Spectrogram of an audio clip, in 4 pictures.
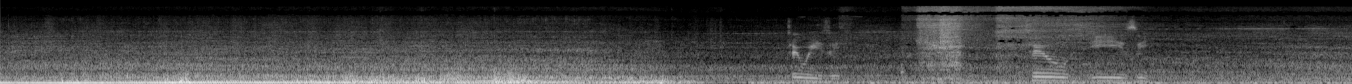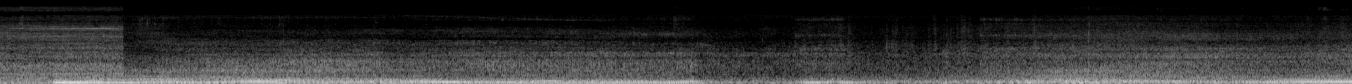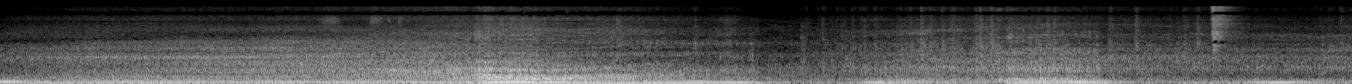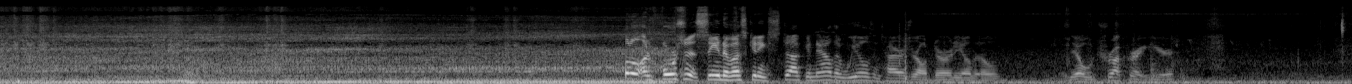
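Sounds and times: wheel loader engine under load: 0:00.0 - 0:47.8
semi truck diesel engine: 0:00.0 - 0:54.0.

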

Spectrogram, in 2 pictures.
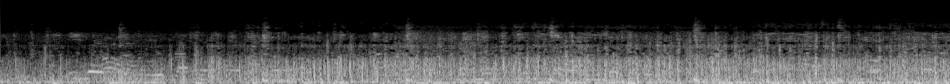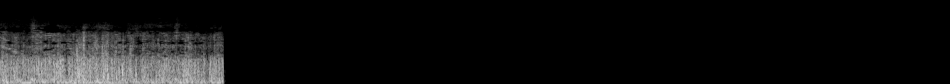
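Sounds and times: boat engine running: 0:00.0 - 0:11.8
wind buffeting microphone: 0:00.0 - 0:11.8.

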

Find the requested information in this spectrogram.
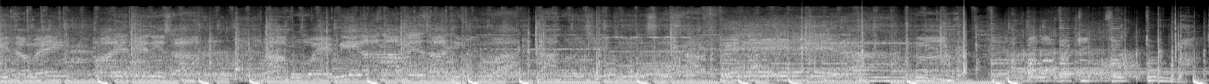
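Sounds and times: longboard wheels rolling on asphalt: 0:00.0 - 0:08.6
rap beat music: 0:00.0 - 0:12.0.

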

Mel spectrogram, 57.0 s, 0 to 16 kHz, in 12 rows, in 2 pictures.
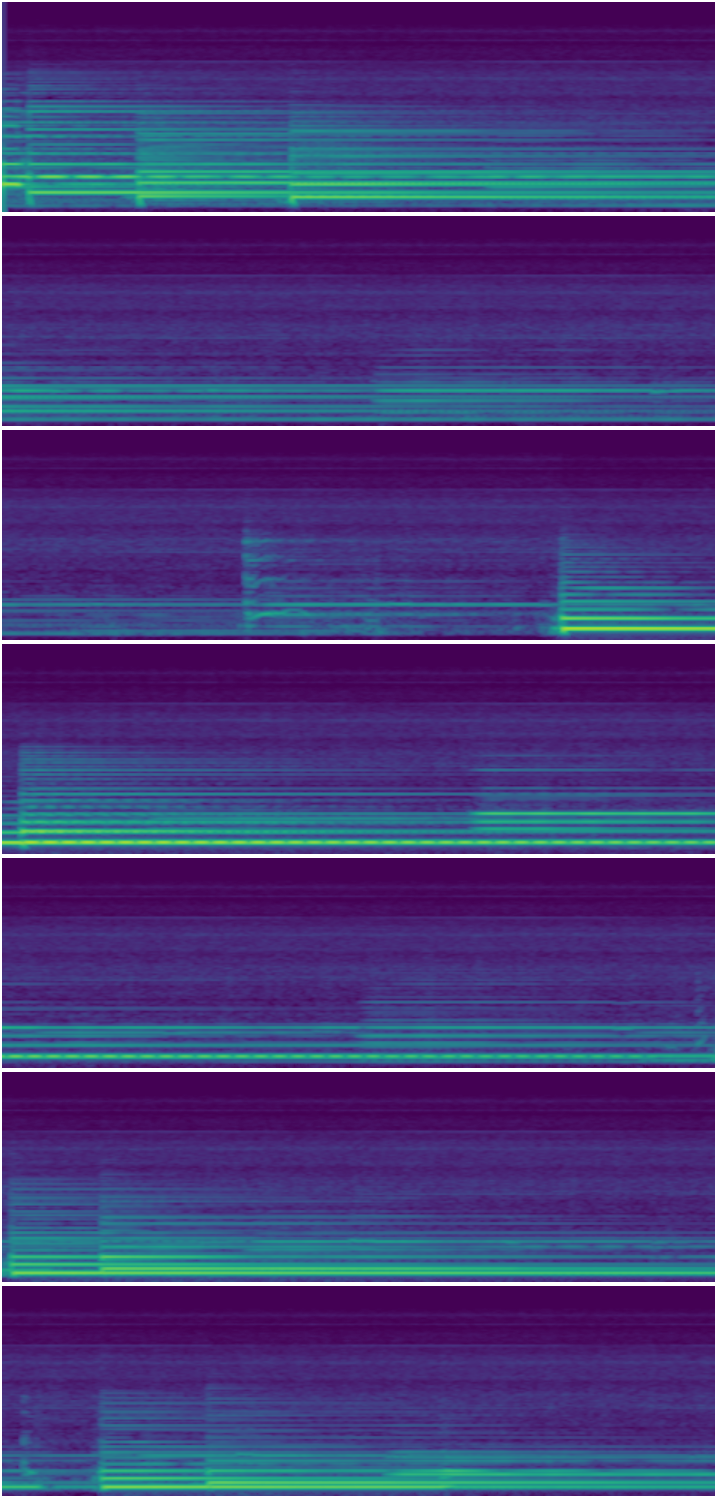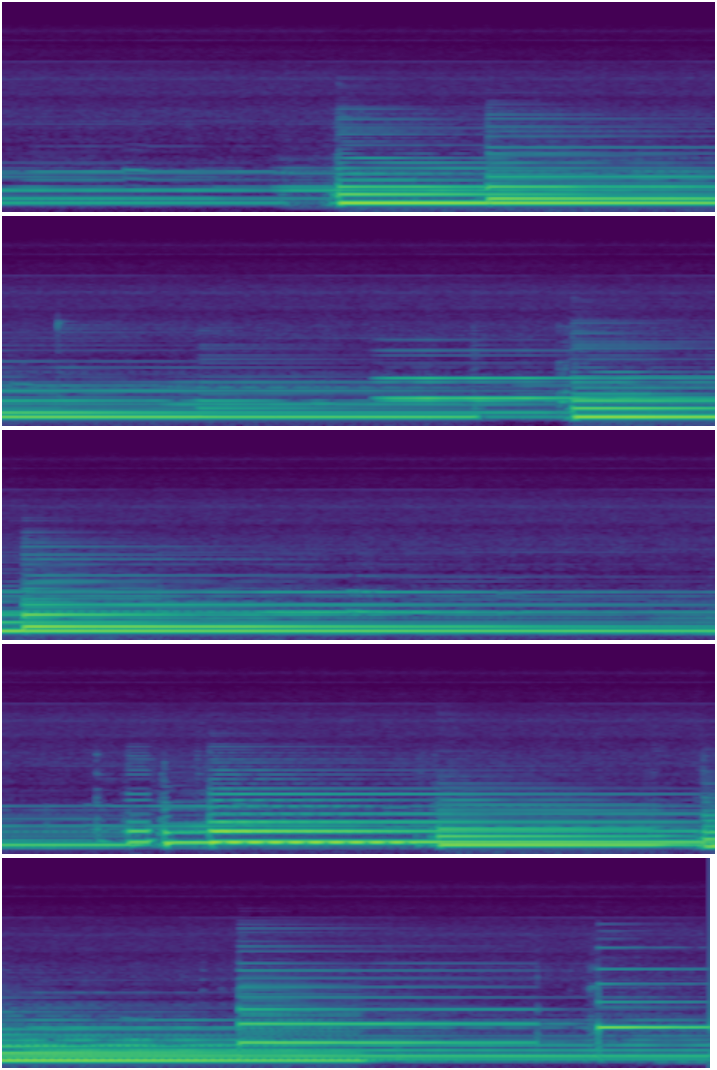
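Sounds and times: electric guitar playing slow chords: 0:00.0 - 0:57.0.

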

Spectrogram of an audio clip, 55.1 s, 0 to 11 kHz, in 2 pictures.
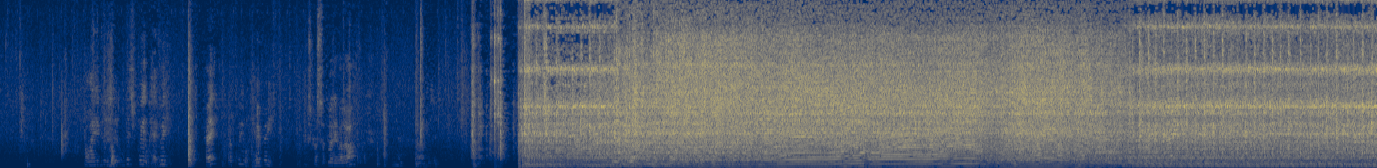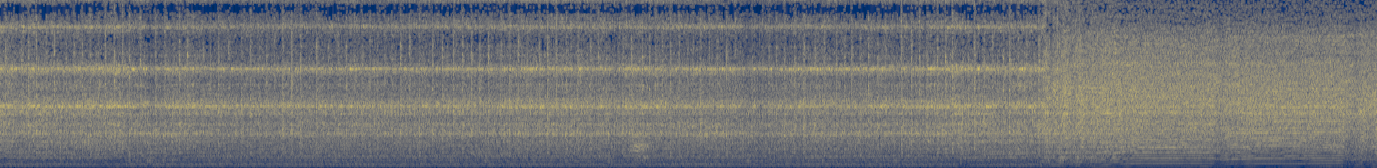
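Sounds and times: chainsaw idling: 0:10.4 - 0:55.0.

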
